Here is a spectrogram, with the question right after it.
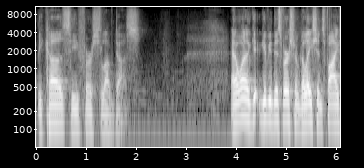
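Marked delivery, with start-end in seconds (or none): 0.0-2.1 slow, soft and low reply; softly revealed truth; tender answer. Acted. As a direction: let the answer land gently. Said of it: "answering his own question".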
